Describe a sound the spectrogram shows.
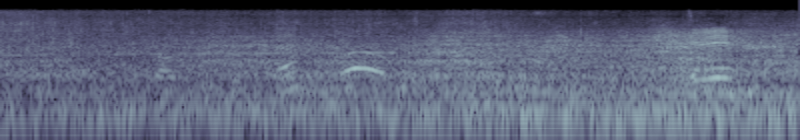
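Water splashes as children swim in a pool.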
